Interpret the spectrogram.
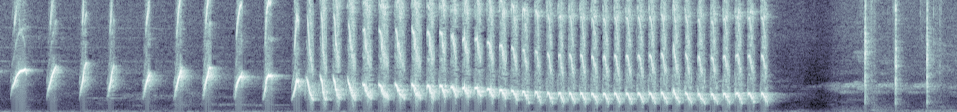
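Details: White-rumped shama singing as bait to make other shamas sing: evenly spaced sharp whistled notes, then a dense, very rapid trill that slowly drops in pitch, ending in silence and faint clicks.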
